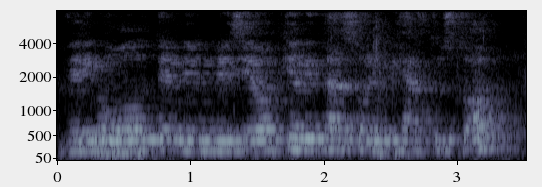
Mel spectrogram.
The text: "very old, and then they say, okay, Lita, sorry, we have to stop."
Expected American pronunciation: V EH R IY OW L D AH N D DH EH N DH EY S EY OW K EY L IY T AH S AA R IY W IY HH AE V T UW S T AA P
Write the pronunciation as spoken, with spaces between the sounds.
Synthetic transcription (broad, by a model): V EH R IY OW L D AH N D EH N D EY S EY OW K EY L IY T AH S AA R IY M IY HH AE F T UW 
